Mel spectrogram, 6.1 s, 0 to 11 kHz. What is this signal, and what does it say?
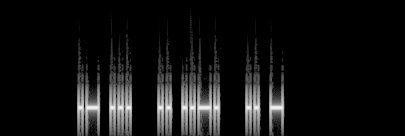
Morse code, heard as a keyed tone, about 20 wpm, 700 Hz. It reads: AS IF IT
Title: Build A Phrase - 5-Word Phrases - 20wpm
